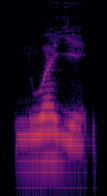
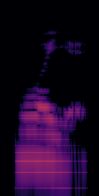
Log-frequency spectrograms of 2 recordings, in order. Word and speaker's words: Noye: Noyer. Noye. Noye. Noyer. Okay. Noye. You kind of treat... I'll just think of the O as a U. Noye.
